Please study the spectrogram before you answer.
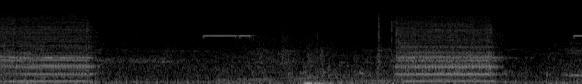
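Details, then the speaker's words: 1997 PCM engine in an MB Sports Boss LS210 ski boat, after replacing the Fuel Control Cell filter to cure stalling; ignition cycled, two short whirring hums that stop cleanly, sound changing, possibly as it fills, no leaks; normal fuel pump priming. "Okay, you hear that? It's doing something. Okay, I don't see any leaks yet. Maybe it's filling up. The sound's changing."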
